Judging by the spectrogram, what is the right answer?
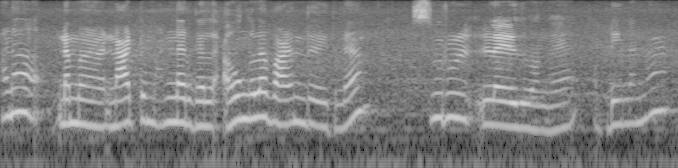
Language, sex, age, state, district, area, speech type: Tamil, female, 18-30, Tamil Nadu, Kallakurichi, rural, spontaneous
